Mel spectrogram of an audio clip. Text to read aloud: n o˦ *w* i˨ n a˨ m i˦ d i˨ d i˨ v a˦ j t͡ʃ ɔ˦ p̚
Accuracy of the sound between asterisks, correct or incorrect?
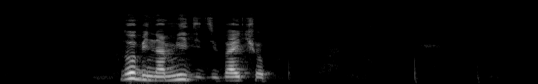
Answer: incorrect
